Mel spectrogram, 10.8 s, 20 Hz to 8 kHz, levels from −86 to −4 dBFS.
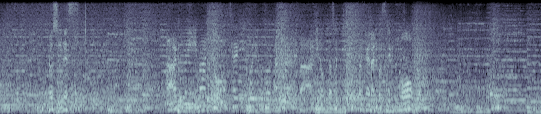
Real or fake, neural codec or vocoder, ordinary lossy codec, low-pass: fake; codec, 16 kHz in and 24 kHz out, 1 kbps, XY-Tokenizer; Opus, 32 kbps; 7.2 kHz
